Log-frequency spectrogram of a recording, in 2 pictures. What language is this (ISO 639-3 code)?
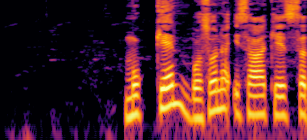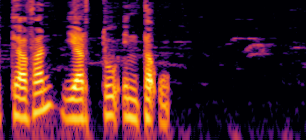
orm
